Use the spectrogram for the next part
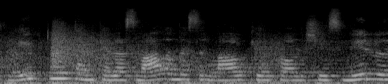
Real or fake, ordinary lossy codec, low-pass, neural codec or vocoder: fake; AAC, 96 kbps; 14.4 kHz; codec, 44.1 kHz, 7.8 kbps, Pupu-Codec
